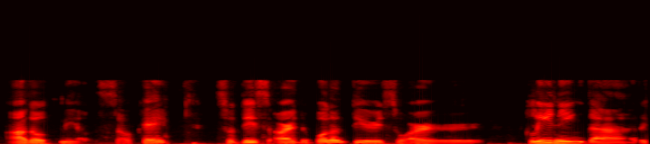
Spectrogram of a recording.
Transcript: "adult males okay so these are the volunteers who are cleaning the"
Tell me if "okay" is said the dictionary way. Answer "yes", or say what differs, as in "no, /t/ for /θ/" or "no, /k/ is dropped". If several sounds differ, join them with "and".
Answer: yes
